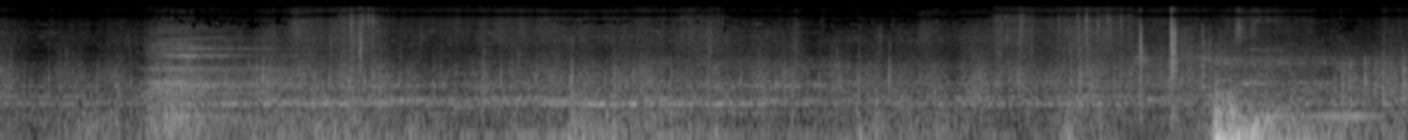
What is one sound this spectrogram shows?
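Leaves and grass rustle as someone creeps through dense plants.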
